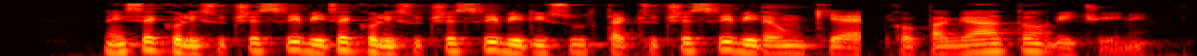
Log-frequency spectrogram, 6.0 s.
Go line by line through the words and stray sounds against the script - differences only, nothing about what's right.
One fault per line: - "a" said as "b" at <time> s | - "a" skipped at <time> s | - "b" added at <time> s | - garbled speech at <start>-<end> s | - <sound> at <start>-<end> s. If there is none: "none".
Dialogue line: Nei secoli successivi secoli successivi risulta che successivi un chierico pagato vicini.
- dropout at 4.3-4.4 s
